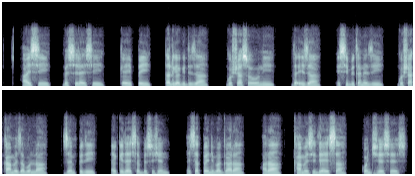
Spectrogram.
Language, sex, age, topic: Gamo, male, 18-24, government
